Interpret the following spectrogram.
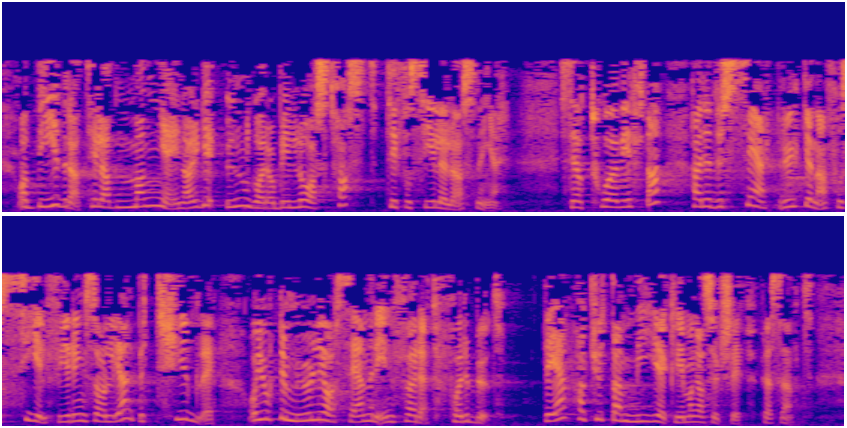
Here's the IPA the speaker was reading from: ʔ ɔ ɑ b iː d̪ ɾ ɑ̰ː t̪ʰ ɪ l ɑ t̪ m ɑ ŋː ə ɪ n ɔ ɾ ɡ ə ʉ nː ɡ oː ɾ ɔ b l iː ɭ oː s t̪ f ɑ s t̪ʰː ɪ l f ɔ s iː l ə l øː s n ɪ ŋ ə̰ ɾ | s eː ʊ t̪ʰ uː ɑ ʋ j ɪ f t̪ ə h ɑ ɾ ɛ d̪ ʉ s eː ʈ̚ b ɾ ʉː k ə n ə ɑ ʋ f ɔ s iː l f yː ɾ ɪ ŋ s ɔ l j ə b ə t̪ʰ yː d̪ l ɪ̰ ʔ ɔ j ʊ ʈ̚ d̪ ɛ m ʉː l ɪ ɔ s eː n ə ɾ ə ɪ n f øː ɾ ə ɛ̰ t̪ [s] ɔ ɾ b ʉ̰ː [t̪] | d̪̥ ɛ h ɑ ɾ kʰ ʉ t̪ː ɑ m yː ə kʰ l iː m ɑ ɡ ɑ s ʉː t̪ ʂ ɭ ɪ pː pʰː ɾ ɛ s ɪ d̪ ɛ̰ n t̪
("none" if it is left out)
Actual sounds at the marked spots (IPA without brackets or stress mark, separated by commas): f, d̪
